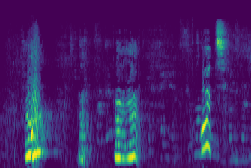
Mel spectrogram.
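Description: A Great Dane gives a run of moaning, wavering vocal bursts, asking to go for a walk.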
